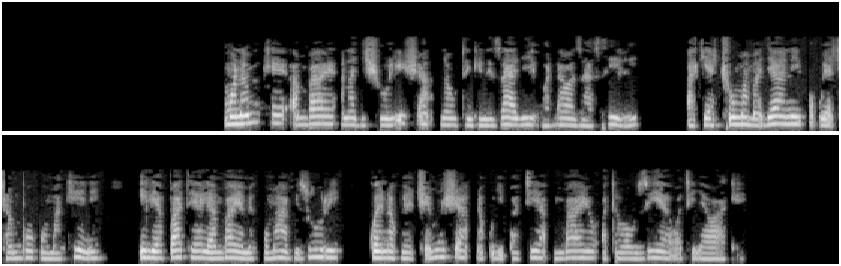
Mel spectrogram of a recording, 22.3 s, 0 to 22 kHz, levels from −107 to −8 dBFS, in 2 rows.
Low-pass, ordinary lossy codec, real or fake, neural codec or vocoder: 7.2 kHz; MP3, 32 kbps; real; none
